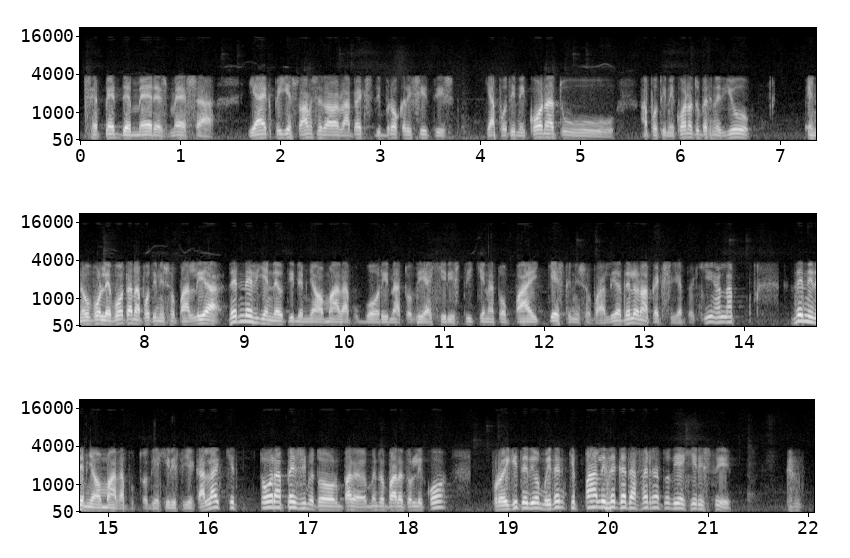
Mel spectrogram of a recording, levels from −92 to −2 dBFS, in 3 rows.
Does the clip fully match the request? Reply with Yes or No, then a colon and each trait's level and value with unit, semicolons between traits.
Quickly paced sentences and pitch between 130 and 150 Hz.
No: fast, 205 wpm; low, 120 Hz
